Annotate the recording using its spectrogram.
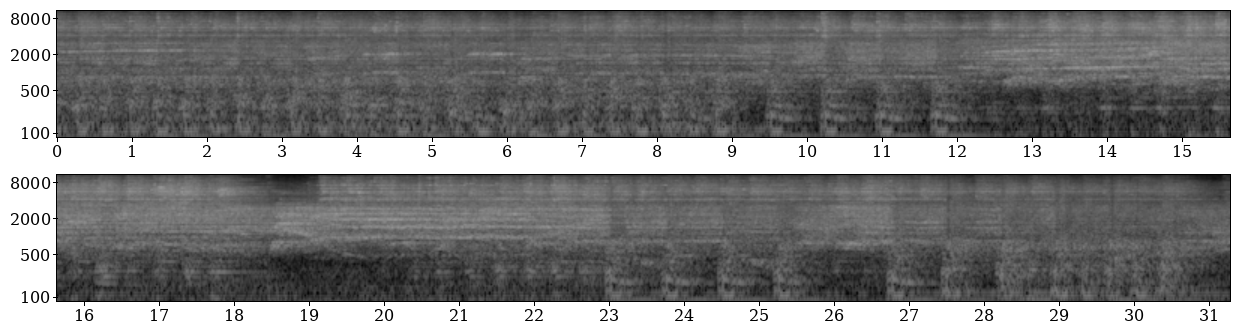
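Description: A powwow drum group singing a grass dance song in high voices over a steady, fast beat on a large shared drum. The drumbeat drops back for about ten seconds in the middle while the singing carries on, then comes back in.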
